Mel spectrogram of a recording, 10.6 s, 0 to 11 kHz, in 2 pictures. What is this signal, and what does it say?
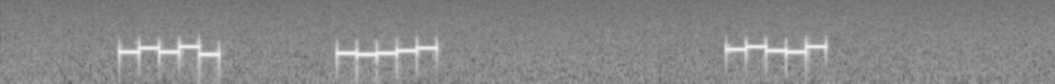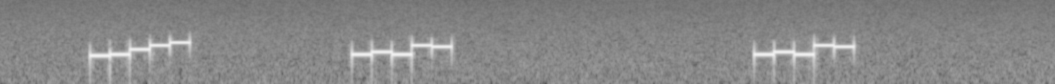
Five-tone selective call (CCIR), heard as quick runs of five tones, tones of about 100 ms. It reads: 47482 32357 68548 12699 24298 24298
